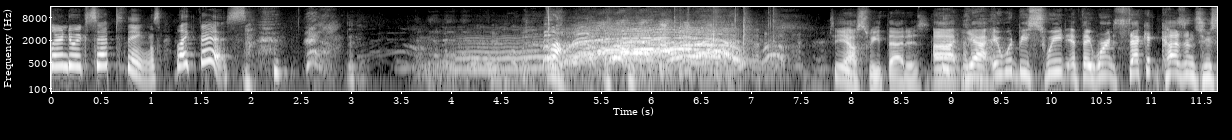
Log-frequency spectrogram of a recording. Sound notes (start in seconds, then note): 5.5 cheering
